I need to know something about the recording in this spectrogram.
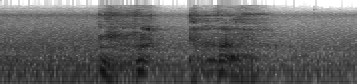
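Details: Two short, slightly voiced coughs from an adult over steady background hiss; cough.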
